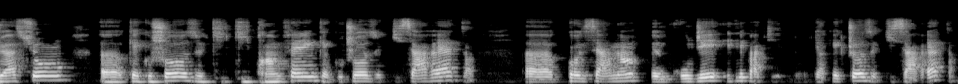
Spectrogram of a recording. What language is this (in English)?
French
